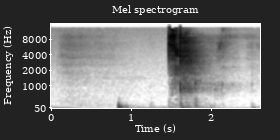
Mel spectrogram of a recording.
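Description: A dull knock, then a sudden loud fizzing hiss as a stout is cracked open and poured into a glass, tapering off over about a second, followed by a faint soft thump. No one speaks.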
